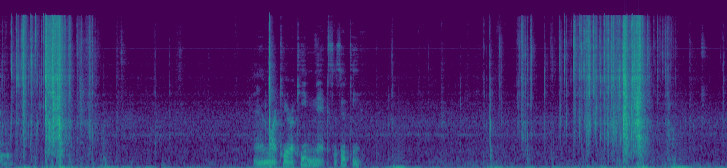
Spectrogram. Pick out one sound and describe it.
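A foil wrapper crinkles and tears as hands rip open a card pack.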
